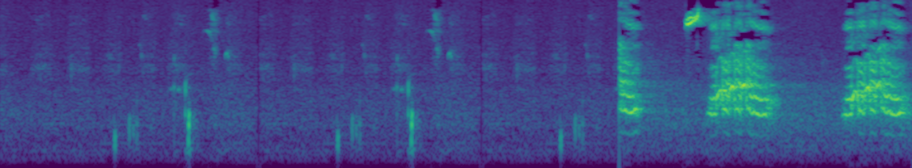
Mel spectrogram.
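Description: Yellow-headed amazon parrot giving three loud, harsh squawks in the second half, after a few faint short clicks.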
